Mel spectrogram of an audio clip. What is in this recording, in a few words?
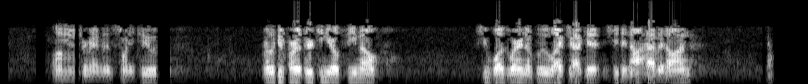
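Incident Tac 1, Scanner audio recording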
